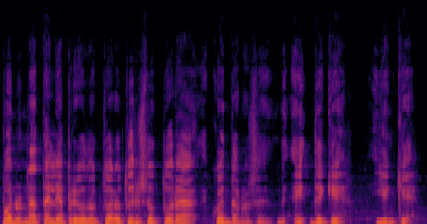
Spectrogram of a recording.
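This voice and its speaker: A man's voice: a little high, sing-song, a little fast, breathy edge, faint music behind. A man hosting a live online talk show, chatty and rambling, often repeating himself as he speaks. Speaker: host.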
